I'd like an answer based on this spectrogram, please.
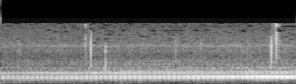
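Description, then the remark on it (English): A car engine drones steadily, its pitch and loudness climbing gradually as it accelerates at speed with the accelerator pressed to the floor, with a few faint rattles and clicks over the continuous hum. “Can't you get any more speed out of this car, Kolo?”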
